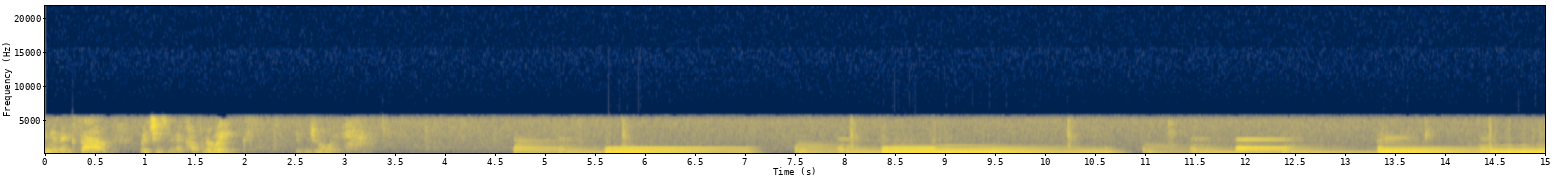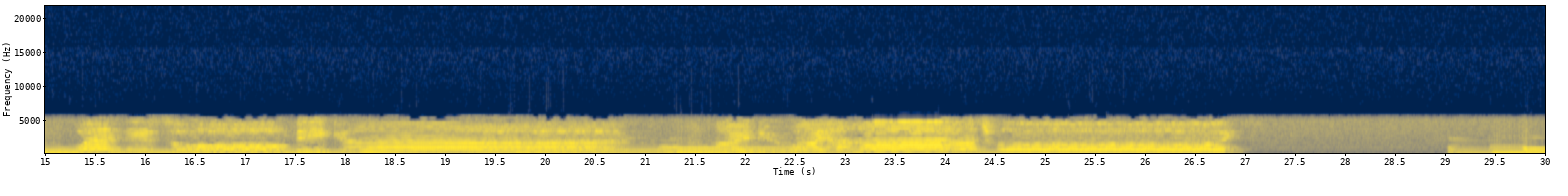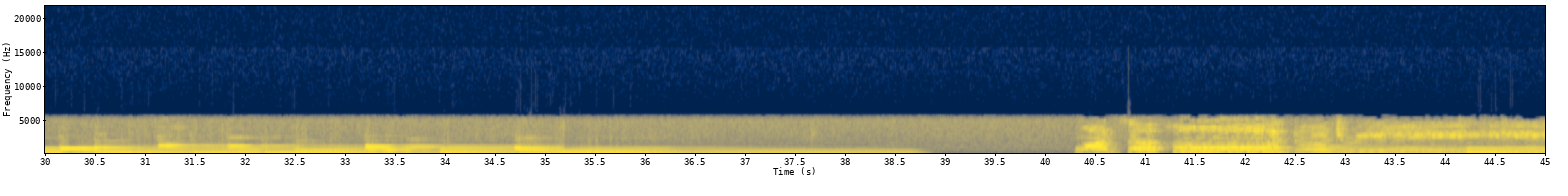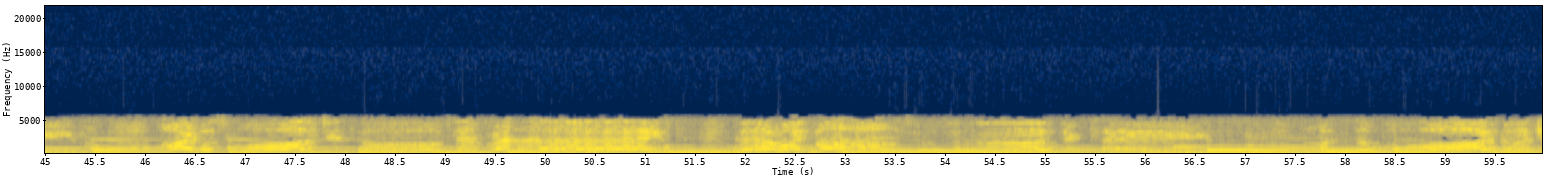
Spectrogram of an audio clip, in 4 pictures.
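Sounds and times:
piano notes and chords: 4.6s - 26.7s, 29.0s - 39.0s, 41.6s - 59.9s
young woman singing with vibrato: 15.1s - 27.0s, 40.3s - 59.9s.

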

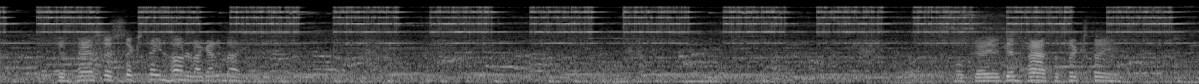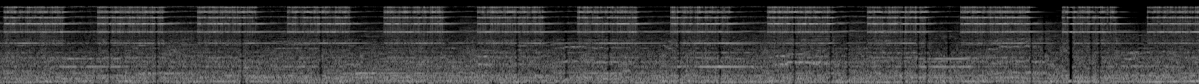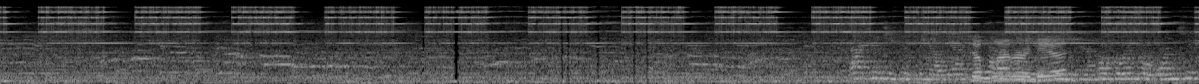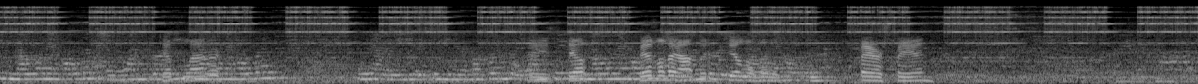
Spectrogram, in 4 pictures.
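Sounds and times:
slot machine ringing chime: 0.0s - 47.9s.

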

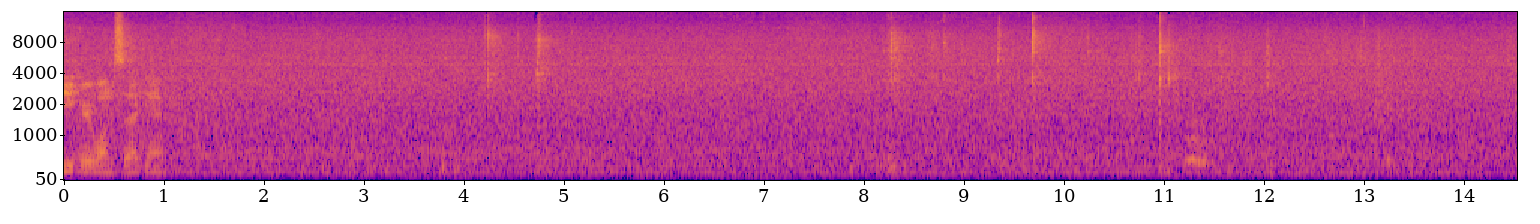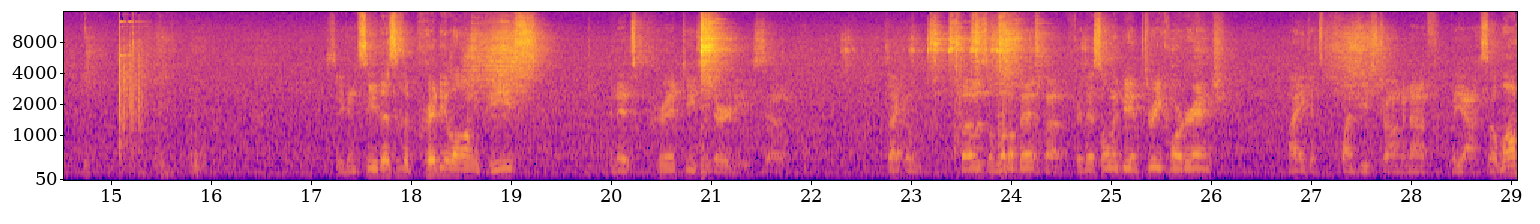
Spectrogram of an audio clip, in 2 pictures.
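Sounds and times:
background hiss: 17.1s - 28.9s
metal parts clicking and clinking: 22.3s - 24.4s.

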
